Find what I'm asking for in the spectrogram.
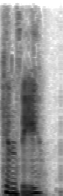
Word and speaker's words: Kinsey: So my real name is Kinsey, and it's spelled K I N S E Y.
